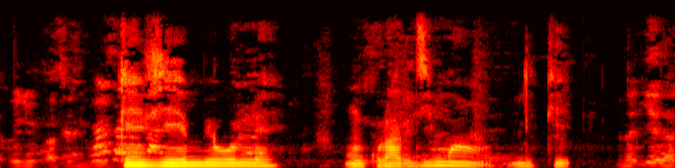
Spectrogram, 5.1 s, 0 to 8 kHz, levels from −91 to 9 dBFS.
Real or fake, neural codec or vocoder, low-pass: real; none; 7.2 kHz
